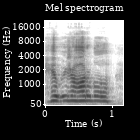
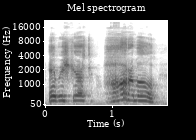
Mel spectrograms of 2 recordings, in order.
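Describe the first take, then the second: First: High, upset: it was horrible; high dismayed kid voice; upset child's voice. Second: High, slow, dwelling on "horrible"; slow, high, aghast; slow dismayed repeat. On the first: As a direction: tell it like a frightened kid. Tony retells the horror. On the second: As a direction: drag out "just horrible" in dismay. Tony repeats, slower. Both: Acted.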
